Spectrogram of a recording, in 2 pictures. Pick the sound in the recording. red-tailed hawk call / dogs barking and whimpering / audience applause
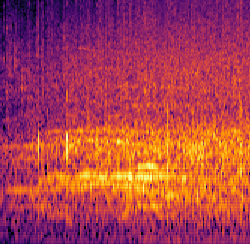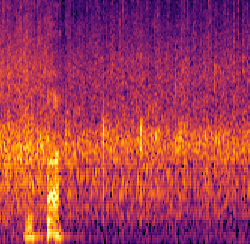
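audience applause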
